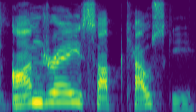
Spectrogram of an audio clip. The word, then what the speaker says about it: Andrzej Sapkowski: Do you know how to pronounce his name? I believe it's Andrzej Sapkowski.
